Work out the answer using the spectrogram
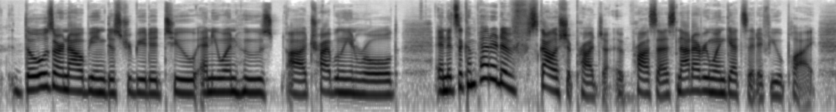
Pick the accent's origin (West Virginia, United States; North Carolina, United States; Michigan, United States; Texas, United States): Michigan, United States; Detroit; now in Cleveland, United States; I grew up in Detroit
